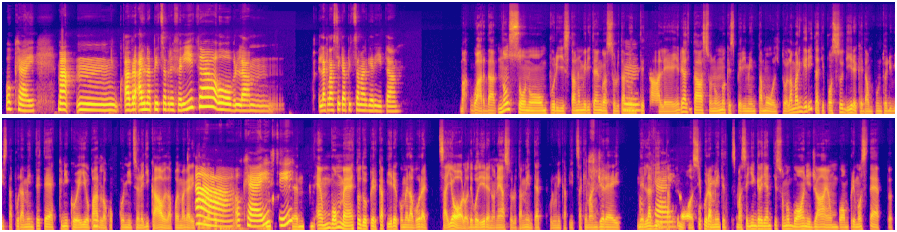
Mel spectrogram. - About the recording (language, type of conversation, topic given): Italian, podcast, Qual è il cibo che ti fa subito pensare a casa?
- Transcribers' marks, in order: other background noise; static; distorted speech; other noise; tapping; drawn out: "Ah"; in English: "step"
